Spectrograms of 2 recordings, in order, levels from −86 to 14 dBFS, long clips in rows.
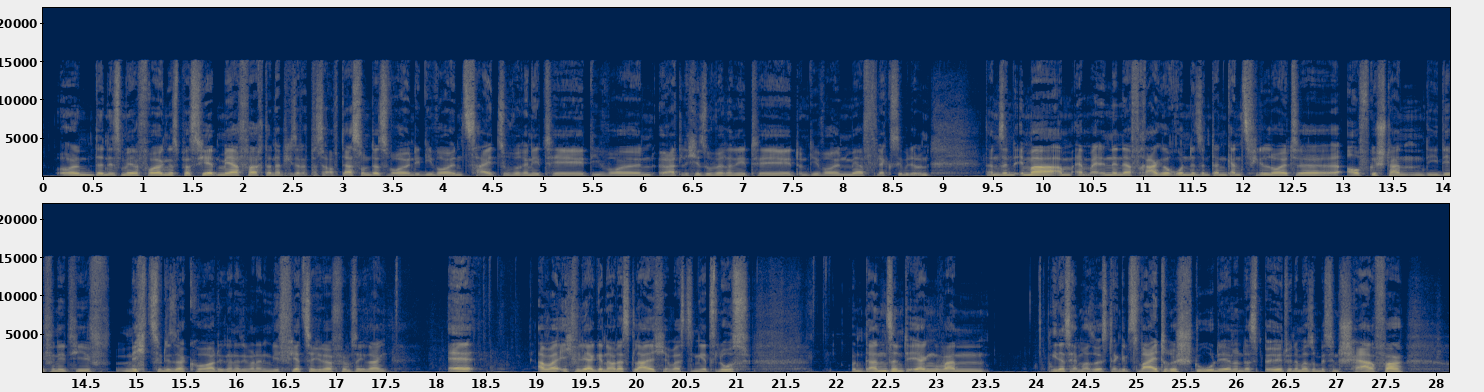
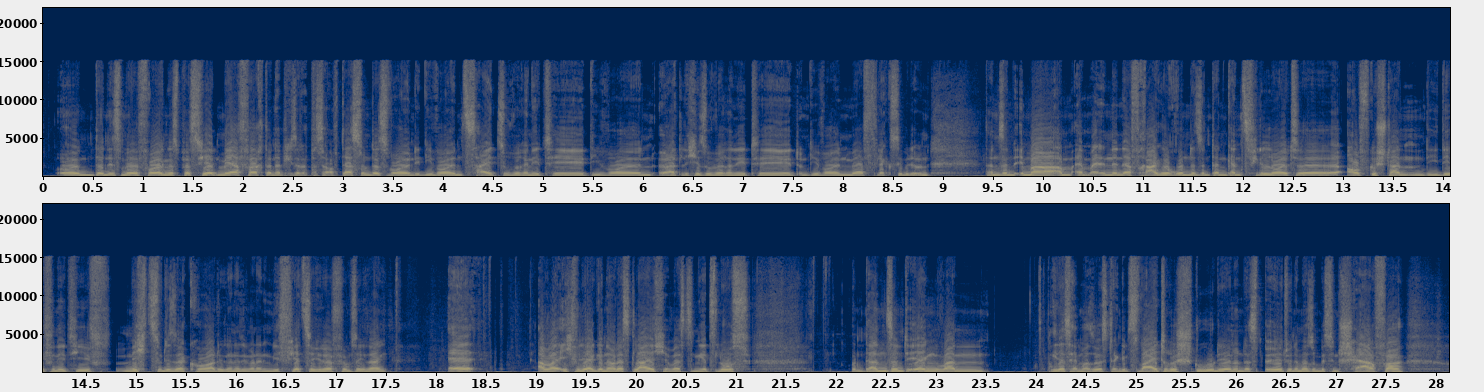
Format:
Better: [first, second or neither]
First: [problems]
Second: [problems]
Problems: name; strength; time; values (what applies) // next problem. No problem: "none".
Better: first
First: none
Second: distortion; heavy; 7 dB below the speech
